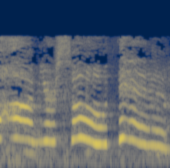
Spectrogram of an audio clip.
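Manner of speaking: play-acted very high, slow, drawn-out scream. Mother retells her daughter screaming to her across the Sunport arrivals, retelling a scream. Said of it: "she screams".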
